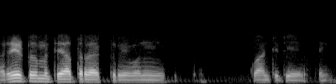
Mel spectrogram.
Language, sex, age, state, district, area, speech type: Kannada, male, 45-60, Karnataka, Raichur, rural, conversation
